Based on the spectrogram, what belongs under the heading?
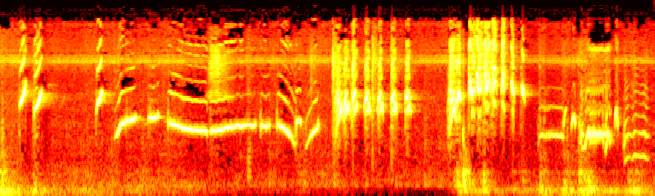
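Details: White-rumped shama in full varied song: long, clear, drawn-out whistles, then rapid high trills and chattering bursts, ending in lower fluty notes, with occasional background knocks and rustles.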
